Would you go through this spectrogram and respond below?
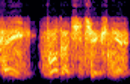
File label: damaged water mood low, speech pol; War Thunder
